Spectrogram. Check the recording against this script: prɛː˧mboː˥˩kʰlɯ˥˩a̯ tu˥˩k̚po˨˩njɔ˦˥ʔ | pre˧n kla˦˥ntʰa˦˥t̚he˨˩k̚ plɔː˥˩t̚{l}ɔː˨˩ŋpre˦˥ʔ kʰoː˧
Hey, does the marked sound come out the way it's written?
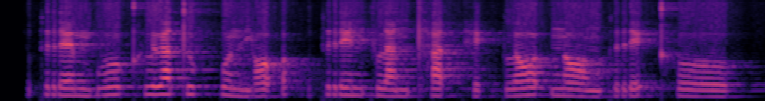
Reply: no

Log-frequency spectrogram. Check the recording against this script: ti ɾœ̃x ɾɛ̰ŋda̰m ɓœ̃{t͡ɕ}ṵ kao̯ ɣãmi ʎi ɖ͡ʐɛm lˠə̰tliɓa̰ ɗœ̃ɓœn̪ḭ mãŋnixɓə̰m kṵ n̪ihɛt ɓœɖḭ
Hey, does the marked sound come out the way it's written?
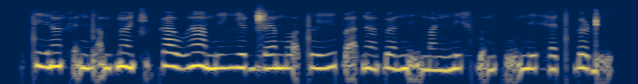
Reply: yes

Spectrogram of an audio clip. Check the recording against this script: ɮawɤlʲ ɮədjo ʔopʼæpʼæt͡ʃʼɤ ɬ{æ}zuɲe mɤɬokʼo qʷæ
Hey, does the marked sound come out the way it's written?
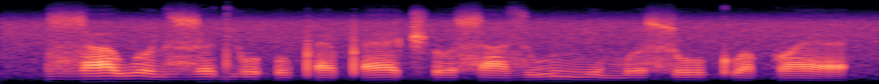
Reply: no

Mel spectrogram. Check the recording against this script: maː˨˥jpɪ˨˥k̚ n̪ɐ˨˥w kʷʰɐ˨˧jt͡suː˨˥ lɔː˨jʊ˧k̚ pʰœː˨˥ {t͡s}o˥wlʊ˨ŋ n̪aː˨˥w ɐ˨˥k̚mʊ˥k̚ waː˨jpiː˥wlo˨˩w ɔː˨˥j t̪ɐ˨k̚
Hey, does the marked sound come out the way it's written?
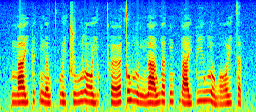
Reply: no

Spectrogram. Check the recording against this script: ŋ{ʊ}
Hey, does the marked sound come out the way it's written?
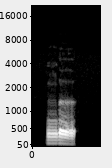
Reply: no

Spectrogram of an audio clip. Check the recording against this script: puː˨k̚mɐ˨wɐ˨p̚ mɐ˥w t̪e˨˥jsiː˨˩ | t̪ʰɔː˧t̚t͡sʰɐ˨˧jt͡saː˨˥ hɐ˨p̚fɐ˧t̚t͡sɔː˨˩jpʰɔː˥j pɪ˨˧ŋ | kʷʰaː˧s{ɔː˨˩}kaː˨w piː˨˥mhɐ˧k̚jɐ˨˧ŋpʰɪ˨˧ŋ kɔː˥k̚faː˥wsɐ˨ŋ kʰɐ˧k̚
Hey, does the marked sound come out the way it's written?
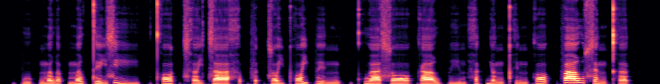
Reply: no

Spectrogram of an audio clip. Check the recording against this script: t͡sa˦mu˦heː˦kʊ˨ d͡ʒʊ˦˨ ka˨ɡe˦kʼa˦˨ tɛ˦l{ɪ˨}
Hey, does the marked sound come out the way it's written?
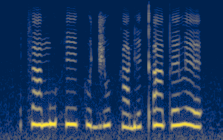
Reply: no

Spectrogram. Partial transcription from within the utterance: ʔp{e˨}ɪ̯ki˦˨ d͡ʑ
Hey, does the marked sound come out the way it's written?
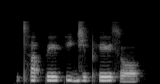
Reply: no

